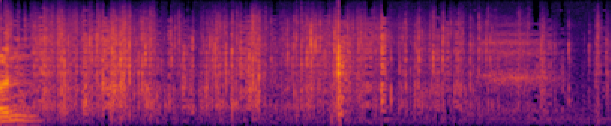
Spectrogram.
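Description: Thin clear plastic bag crinkling and crackling as fingers work it open to free a small vinyl figure's pieces. A single sharp click comes a little past two seconds in.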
